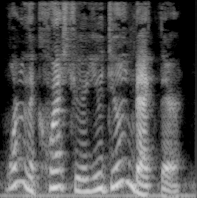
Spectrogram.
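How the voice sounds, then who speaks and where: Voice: medium pitch, wildly swooping pitch, fast, slight background noise, pitched above the performer's own voice. A reader voicing a sensible female unicorn pony who takes charge earnestly in a fan story. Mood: puzzled.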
